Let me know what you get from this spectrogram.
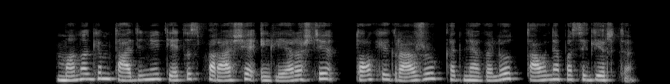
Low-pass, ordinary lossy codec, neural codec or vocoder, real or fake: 7.2 kHz; AAC, 32 kbps; none; real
